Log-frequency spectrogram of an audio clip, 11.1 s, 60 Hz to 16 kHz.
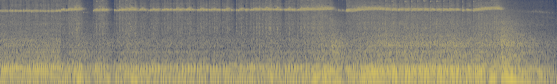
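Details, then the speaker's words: VW Beetle 1300, reassembled with the carburetor filled with fuel and wiring sorted, test start before timing is set: the idle stumbles with repeated dips, then fades out; it won't hold a steady idle. "Stinky. Just doesn't want to idle."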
